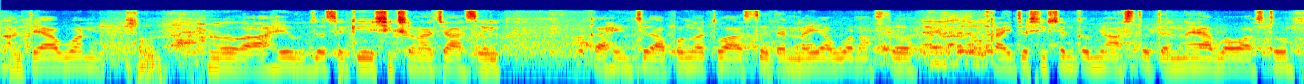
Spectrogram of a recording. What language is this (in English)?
Marathi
